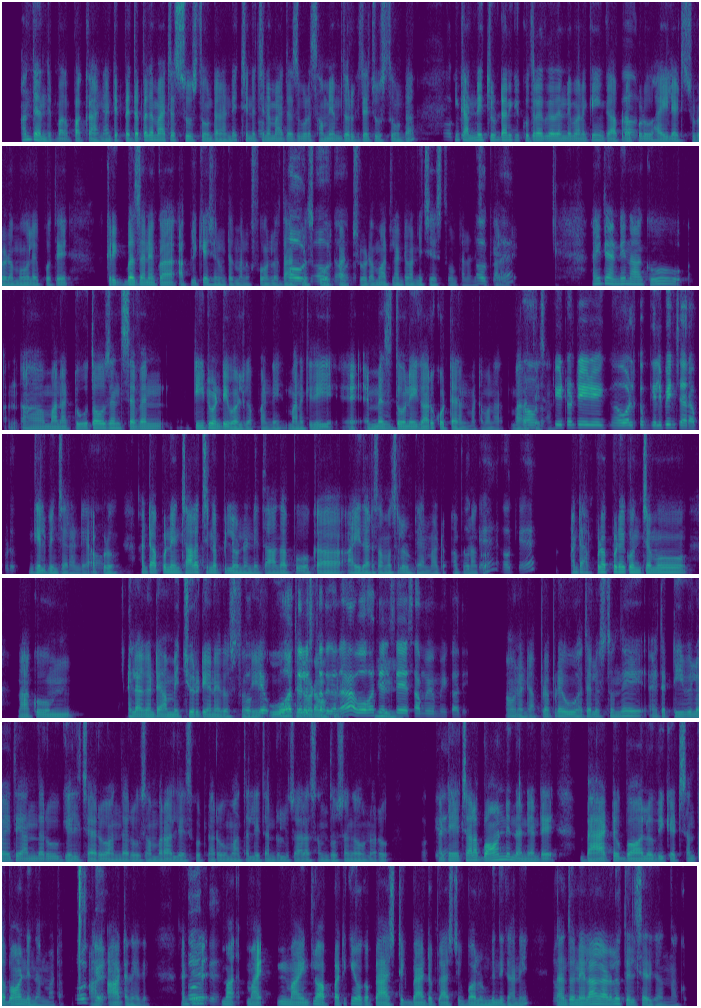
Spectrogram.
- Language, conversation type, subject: Telugu, podcast, ఒక చిన్న సహాయం పెద్ద మార్పు తేవగలదా?
- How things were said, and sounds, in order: in English: "మ్యాచెస్"; in English: "మ్యాచెస్"; in English: "హైలైట్స్"; in English: "క్రిక్ బస్"; in English: "అప్లికేషన్"; in English: "స్కోర్ కార్డ్స్"; in English: "టూ థౌజండ్ సెవెన్ టీ ట్వంటీ వరల్డ్ కప్"; in English: "టీ ట్వెంటీ వర్ల్డ్ కప్"; lip smack; in English: "మెచ్యూరిటీ"; other noise; in English: "వికెట్స్"; lip smack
